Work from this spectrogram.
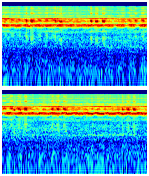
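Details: Autumn insect chorus in a Japanese garden near dawn, many singers together; a continuous shrill double-toned drone with soft rhythmic pulsing trills rising and fading over it.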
